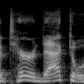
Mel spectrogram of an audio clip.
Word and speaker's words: pterodactyl: Why can't you hear a pterodactyl go to the bathroom? – I don't know. – Because the pee is silent.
